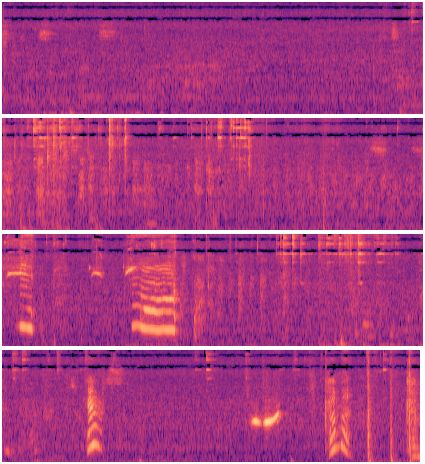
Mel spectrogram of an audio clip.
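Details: Siberian Husky puppy Kenai, chased by a shih tzu and coaxed to jump onto a bed, gives scattered high, thin whimpers and short yips, mostly in the second half, over low rumbling household noise and a person's encouraging voice.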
